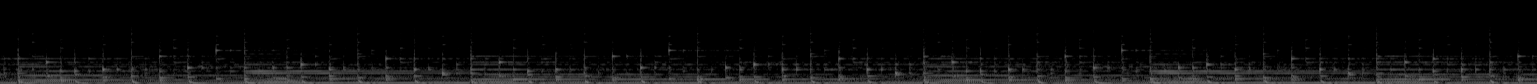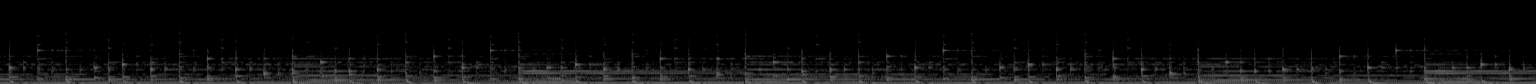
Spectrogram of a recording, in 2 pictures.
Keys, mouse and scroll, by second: 0.3 ctrl+z, 1.1 click, 10.4-11.3 scroll down 1, 12.7 click, 17.3 right click, 18.5 click, 22.2 scroll up 1, 23.7 click, 24.3 scroll up 1, 25.6 click, 30.3 click.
